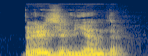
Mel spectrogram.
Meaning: female equivalent of Brésilien
- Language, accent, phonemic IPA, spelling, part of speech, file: French, Canada, /bʁe.zi.ljɛn/, Brésilienne, noun, LL-Q150 (fra)-Brésilienne.wav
